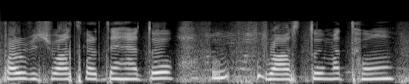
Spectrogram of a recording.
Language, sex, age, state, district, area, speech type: Urdu, female, 18-30, Uttar Pradesh, Gautam Buddha Nagar, rural, spontaneous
